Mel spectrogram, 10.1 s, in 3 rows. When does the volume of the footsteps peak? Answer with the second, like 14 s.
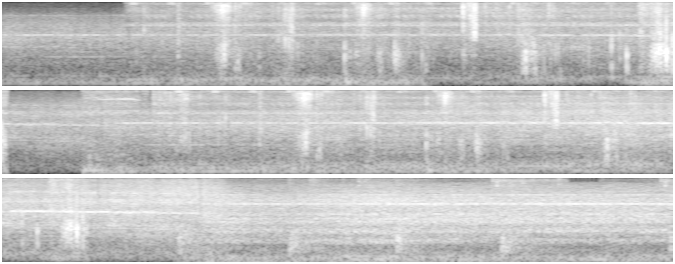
3 s.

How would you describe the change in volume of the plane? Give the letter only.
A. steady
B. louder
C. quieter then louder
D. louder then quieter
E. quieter
B.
